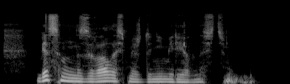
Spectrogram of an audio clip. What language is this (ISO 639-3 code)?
rus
